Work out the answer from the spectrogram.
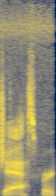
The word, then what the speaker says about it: Jasper: You have to pronounce it correctly. Jasper? Jasper. No, it's just Jasper, y'all. That's how Jasperites say it.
